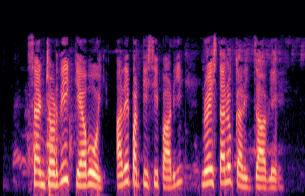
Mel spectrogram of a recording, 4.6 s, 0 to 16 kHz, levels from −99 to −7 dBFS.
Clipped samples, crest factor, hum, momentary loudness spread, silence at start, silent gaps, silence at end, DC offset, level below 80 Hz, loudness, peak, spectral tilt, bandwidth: under 0.1%; 16 dB; none; 8 LU; 0.4 s; none; 0.45 s; under 0.1%; -54 dBFS; -17 LUFS; -2 dBFS; -5 dB/octave; 8.2 kHz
